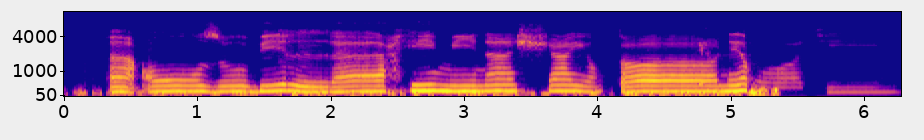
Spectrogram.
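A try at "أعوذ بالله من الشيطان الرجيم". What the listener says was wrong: Nah, coba makhrajnya diucapkan dengan benar ya, makhraj ya. A'udzu billahi ya, billahi. Nah, ini bawa tenggorokan hi-nya ya, jangan yang tengah ya. Minasyaitonir rajim. Rojim ini dia termasuk ke mat arid lis sukun ya, bisa 4 ya, 2 4 6.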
